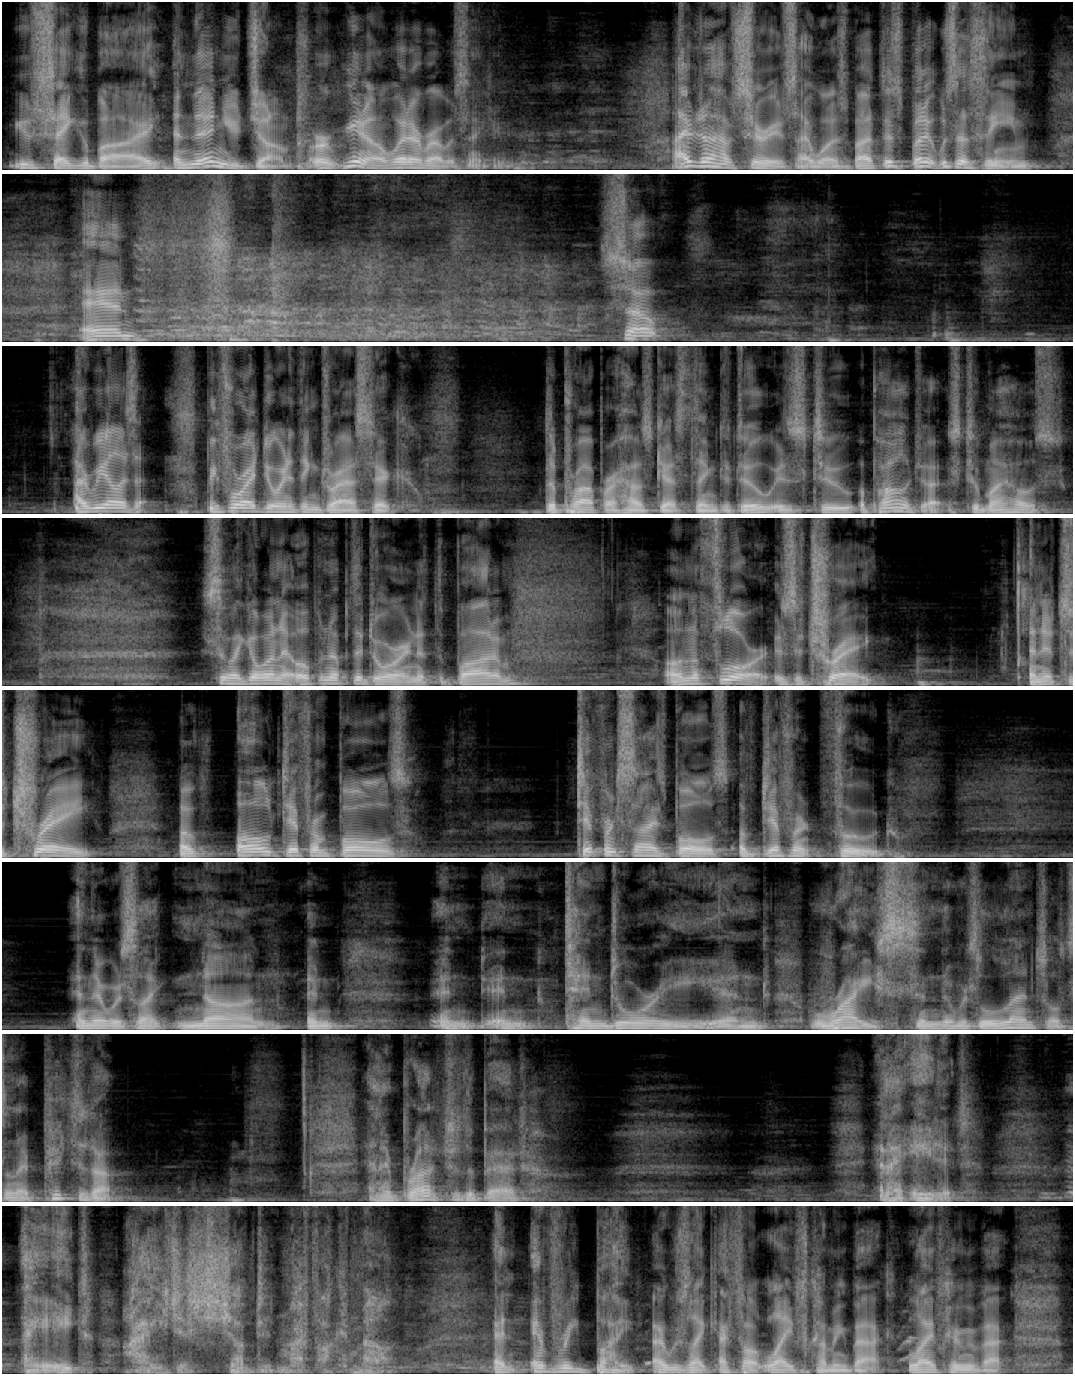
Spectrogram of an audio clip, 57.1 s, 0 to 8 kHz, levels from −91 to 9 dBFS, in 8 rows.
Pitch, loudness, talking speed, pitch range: 110 Hz, -18 LUFS, 145 wpm, 90-125 Hz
